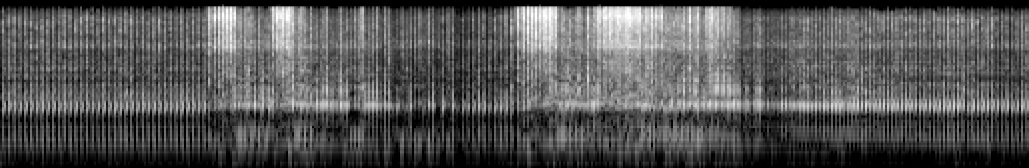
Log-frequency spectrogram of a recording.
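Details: Racing four-wheeler single-cylinder engine through straight galvanized-pipe exhaust, water drained from tank, small fuel leak needing new O-ring: loud choppy beat with throttle blips, picks up cleanly and keeps running; normal running.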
